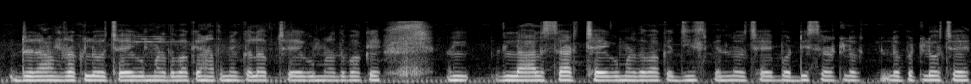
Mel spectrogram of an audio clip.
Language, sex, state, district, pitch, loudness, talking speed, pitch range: Hindi, female, Bihar, Begusarai, 190 Hz, -16 LUFS, 160 wpm, 185-195 Hz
